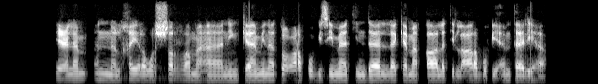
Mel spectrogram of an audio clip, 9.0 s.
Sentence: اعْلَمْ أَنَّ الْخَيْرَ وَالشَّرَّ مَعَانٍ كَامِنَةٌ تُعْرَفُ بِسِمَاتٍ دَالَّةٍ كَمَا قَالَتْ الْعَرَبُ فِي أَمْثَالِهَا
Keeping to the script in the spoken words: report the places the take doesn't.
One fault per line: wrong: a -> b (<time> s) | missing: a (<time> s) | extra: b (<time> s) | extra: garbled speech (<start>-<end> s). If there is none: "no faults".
no faults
